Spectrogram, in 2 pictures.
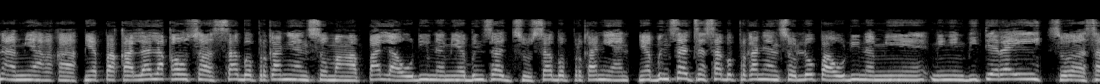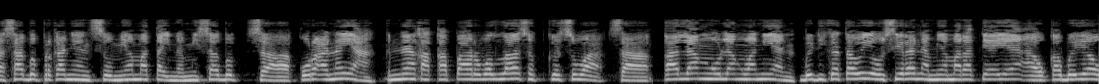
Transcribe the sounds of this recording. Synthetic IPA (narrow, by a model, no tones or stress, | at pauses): namiakamiapakalalakausasabapːərkaniansomaŋapalaudinamiabənsad̪̚susabapːərkanianmiabənsad̪̚sasabapːərkaniansolopaudinamimininbit̪eɾaisosasabəpərkaniansomiamat̪ainamisabəp̚sakuɾanajakənːakakapaɾwalːasəp̚kəsuwasakalaŋulaŋwanianbədikat̪awiusiɾanamiamaɾat̪iajaːukabəja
